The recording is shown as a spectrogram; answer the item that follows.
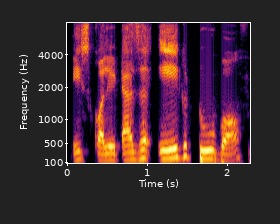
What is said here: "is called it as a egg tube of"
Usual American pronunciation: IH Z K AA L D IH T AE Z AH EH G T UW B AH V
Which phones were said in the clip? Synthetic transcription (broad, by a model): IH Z K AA L IH T AE Z AH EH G T UW B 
